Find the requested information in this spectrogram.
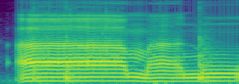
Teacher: maka huruf nun ini dibaca panjang karena dia berbaris damah dan posisinya tepat berada di belakang huruf wa sukun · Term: Mad Thobi'i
